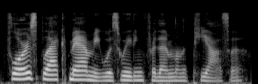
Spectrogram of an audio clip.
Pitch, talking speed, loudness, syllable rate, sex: 195 Hz, 230 wpm, -18 LUFS, 5.9 syllables/s, female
